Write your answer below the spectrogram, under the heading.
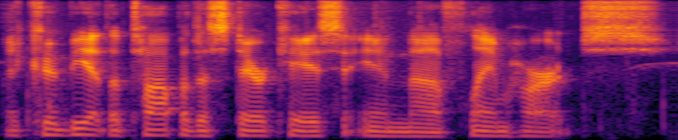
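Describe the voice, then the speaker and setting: A man's voice: fairly low pitch, fairly even intonation, moderate pace, fairly bright tone. A man streaming a game, chatting casually and thinking aloud in hesitant, unfinished fragments. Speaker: live streamer. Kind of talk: casual gameplay chat.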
